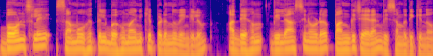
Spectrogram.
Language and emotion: Malayalam, neutral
